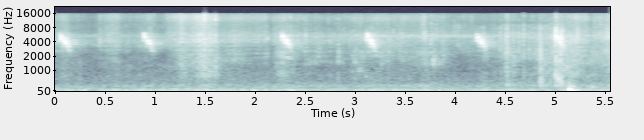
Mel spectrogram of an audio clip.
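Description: A bird calling: a short, high note that slides downward, repeated six times about once a second.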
